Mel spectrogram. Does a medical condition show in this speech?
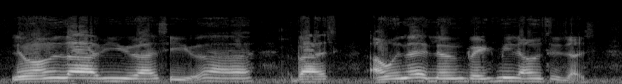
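Yes: cerebral palsy.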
